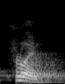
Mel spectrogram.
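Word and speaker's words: phloem: फ्लोएम को अगर हम लोग उच्चारण करते हैं तो कुछ इस तरीके से आएगा, ठीक है, फ्लोएम।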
